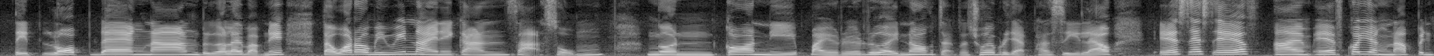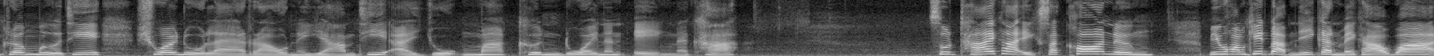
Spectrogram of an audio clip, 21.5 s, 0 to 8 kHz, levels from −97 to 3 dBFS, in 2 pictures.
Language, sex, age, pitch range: Thai, female, 20-39, 215-260 Hz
